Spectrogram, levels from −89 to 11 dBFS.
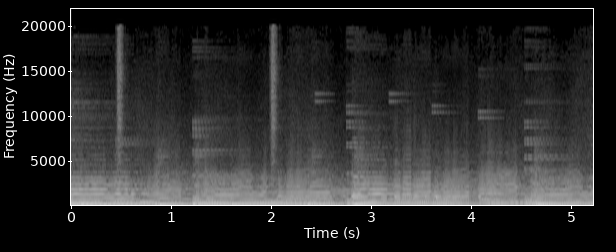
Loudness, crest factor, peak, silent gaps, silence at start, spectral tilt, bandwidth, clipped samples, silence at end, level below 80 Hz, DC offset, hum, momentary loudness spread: -22 LUFS; 14 dB; -6 dBFS; none; 0 s; -7 dB/octave; over 20 kHz; under 0.1%; 0 s; -28 dBFS; under 0.1%; none; 6 LU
